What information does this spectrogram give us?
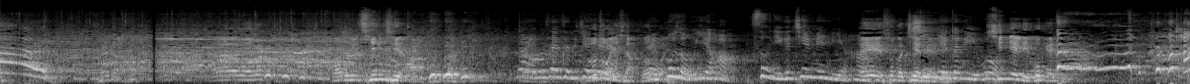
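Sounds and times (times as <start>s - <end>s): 
audience applause: 0.0s - 6.3s
laughter: 2.3s - 5.1s, 10.6s - 11.9s
speech: 3.3s - 4.9s, 5.6s - 10.9s.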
